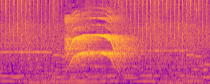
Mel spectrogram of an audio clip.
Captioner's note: scream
